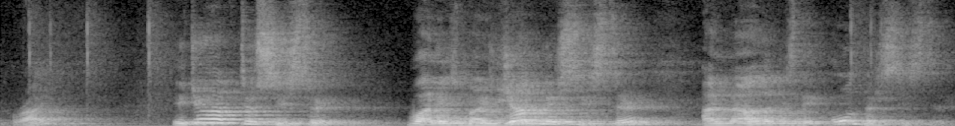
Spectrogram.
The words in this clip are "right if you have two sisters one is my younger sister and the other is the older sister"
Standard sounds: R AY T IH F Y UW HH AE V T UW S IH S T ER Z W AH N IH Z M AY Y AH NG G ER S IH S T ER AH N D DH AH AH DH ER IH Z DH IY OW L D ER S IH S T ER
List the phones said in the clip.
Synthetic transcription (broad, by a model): R AY T IH F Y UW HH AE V T UW S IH S T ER W AH N IH Z M AY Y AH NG G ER S IH S T ER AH N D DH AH AH DH ER IH Z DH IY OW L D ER S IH S T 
